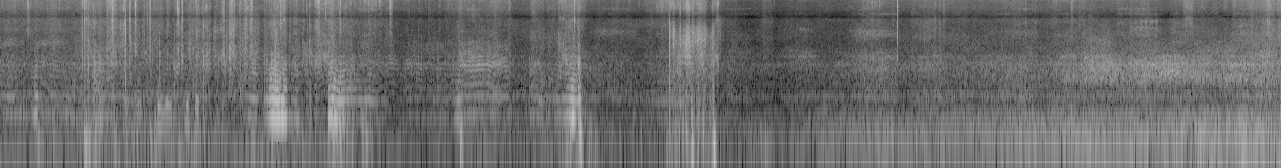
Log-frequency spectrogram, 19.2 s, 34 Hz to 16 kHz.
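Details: Honey bees on three frames, 14 February 2021, while the keeper returns fondant cakes: a low buzzing drone under repeated thumps and clatter early on, then a steadier hum with rising hiss.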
